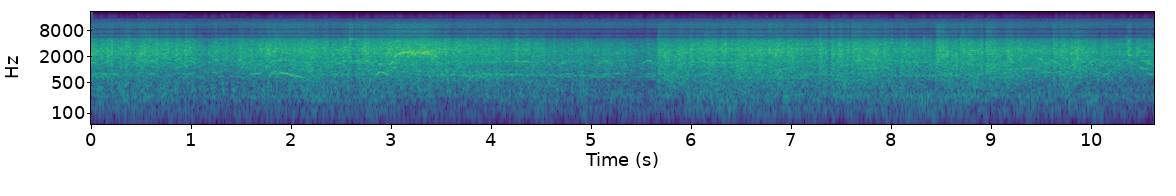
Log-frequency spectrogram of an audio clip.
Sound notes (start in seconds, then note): 1.7 squeals; 4.7 guns firing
